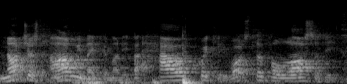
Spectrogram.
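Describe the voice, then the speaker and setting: Fairly high-pitched speech from a man with an English accent, ordinary pitch variation, audible room echo and noticeable background noise. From southern England, Hampshire. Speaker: supply chain speaker. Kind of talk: presentation to live audience. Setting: stage with audience. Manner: animated, conversational.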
